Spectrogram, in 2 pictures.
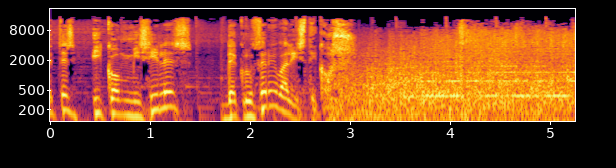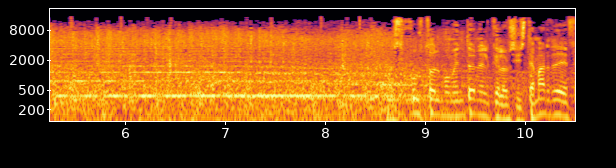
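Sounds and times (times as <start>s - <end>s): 
speech: 0.0s - 4.2s, 8.8s - 10.4s
air raid sirens: 3.0s - 10.4s.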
